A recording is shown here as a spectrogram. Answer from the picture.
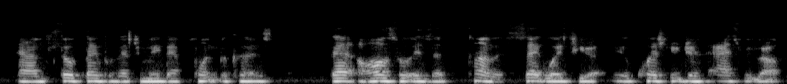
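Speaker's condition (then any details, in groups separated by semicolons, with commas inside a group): Cerebral palsy; speech affected at times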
